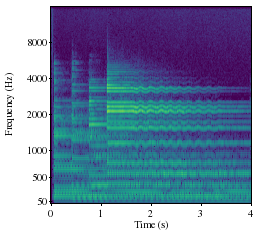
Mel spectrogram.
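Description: Vola OZ super strat electric guitar through a REVV Generator 120 amp on a clean tone with a little delay: four notes picked one after another in the first second, then left ringing together as one chord whose brightness slowly fades.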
